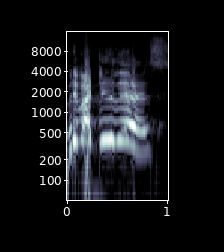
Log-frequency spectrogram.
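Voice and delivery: loud, high, drawn-out call. Showing how tone affects communication: loud voice. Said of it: "offended by that volume".

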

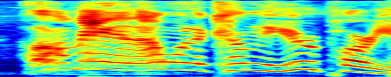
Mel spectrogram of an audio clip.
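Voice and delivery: very high, gravelly chain-smoker voice. Retelling what a cashier said at the counter: imitating a gravelly smoker's voice. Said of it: "in that gravelly, "I smoke two packs of Marlboro Menthols a, a day" kind of voice".

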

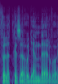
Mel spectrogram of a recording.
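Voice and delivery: plain

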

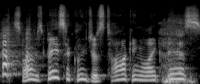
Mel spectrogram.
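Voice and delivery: high-pitched falsetto female voice. Showing how they talked during a session, in an attempted woman's voice. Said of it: "I can't really do a woman's voice".

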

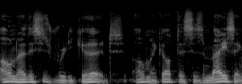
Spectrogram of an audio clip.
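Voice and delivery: ordinary talk, nothing marked

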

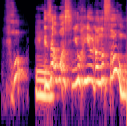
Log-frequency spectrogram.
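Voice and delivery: mock stunned outburst. Retelling how the team leader reacted after walking past and overhearing, acting shocked. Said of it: "he was shocked".

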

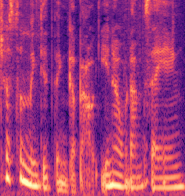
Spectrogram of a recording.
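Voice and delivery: aside in a whisper.

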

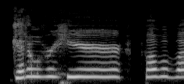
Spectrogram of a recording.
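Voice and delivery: acted out, high, taunting, goading scream. Retelling how a man screamed at a friend to come over. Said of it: "the guy is screaming at B J".

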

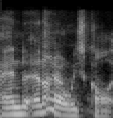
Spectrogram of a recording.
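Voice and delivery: voice breaking up high mid-phrase. Talking about the sky cam in conversation, the speaker's voice is cracking. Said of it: "you hear my voice crack on that?".

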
